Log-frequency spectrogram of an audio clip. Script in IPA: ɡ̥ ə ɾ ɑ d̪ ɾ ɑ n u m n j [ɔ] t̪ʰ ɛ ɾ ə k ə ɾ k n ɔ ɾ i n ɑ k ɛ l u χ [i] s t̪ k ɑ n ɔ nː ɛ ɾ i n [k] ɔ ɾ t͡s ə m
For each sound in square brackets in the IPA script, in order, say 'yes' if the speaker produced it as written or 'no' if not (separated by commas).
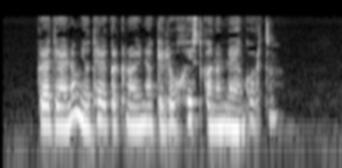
no, yes, no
